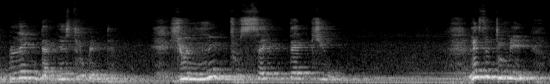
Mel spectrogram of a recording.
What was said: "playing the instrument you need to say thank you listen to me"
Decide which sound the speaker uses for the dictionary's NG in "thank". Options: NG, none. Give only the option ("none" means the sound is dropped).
none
